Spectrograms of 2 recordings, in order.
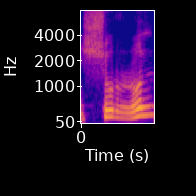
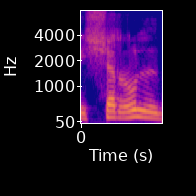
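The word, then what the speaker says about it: شَرُّ: Hati-hati di sini syurrul ya, barusan saya berikan tanda barusan domah, berarti ini dibacanya syu barusan ya. Ini diperhatikan. Ulaika hum syarrul ya, bukan syurrul tapi syarrul bariyah.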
